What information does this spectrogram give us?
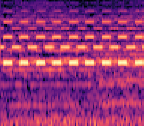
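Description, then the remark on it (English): A telephone rings with a steady, rapid electronic trill, its bright tone warbling continuously through the whole second at moderate volume, with no voices over it. “You know, why is it the phone rings when I record these episodes?”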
